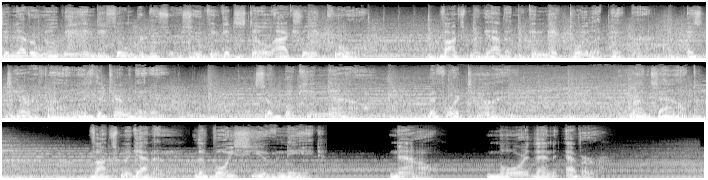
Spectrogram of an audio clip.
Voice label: Movie Trailer Guy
